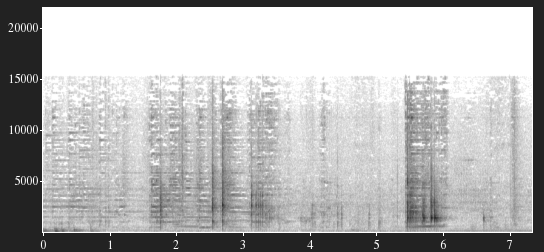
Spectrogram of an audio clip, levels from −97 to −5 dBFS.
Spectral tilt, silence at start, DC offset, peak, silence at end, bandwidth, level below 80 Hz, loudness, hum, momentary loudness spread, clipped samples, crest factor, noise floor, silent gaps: 0 dB/octave; 0 s; under 0.1%; -4 dBFS; 0.2 s; 15.5 kHz; under -90 dBFS; -30 LUFS; none; 26 LU; under 0.1%; 32 dB; -57 dBFS; none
